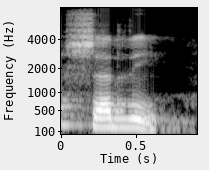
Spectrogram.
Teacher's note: شرّی کے اندر را مشدد کو باریک پڑھیں گے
